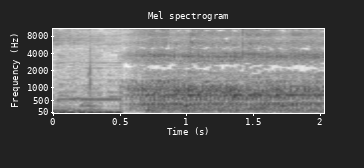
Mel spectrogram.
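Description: A handheld gravity-feed paint spray gun hissing steadily as it sprays, with an air compressor running beneath it; the hiss starts about half a second in, after a short low rumble.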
